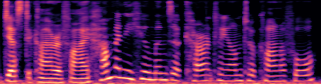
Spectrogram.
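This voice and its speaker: A man's voice: sits high, very animated, moderate pace, slight background noise. A man playing an analytical, sceptical starship officer in a sci-fi audio drama, speaking in a precise, inquiring way.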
